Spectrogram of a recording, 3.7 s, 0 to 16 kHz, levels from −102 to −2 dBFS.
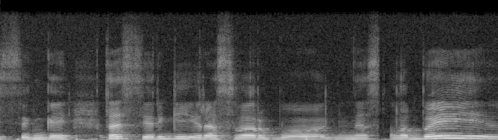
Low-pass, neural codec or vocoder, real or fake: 14.4 kHz; none; real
